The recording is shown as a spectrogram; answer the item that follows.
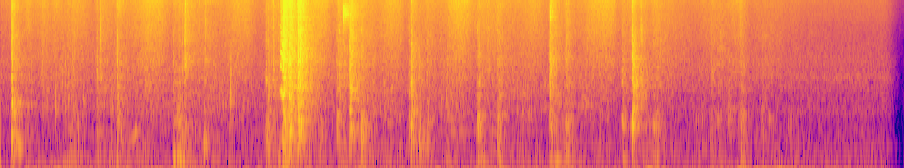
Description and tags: Walking up stairs, from basement to ground floor
A recording of me climbing some stairs.
feet, field-recording, foot, footsteps, stair, staircase, stairs, steps, walk, Walking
